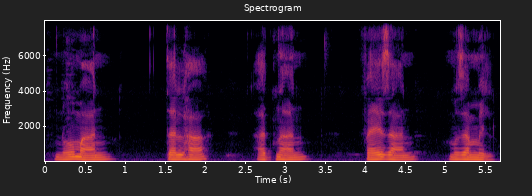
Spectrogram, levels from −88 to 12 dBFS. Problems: background sounds at intervals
